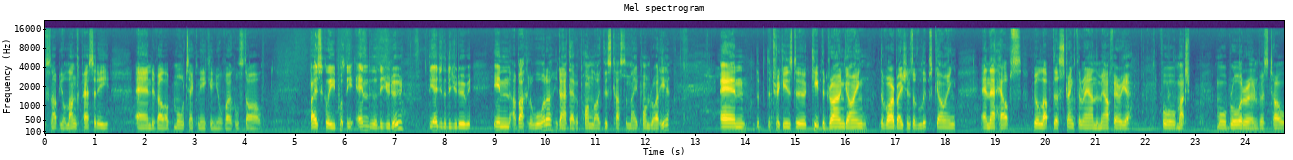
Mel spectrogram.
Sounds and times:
Speech: 0.0 - 4.4, 5.3 - 12.5, 13.2 - 24.7.

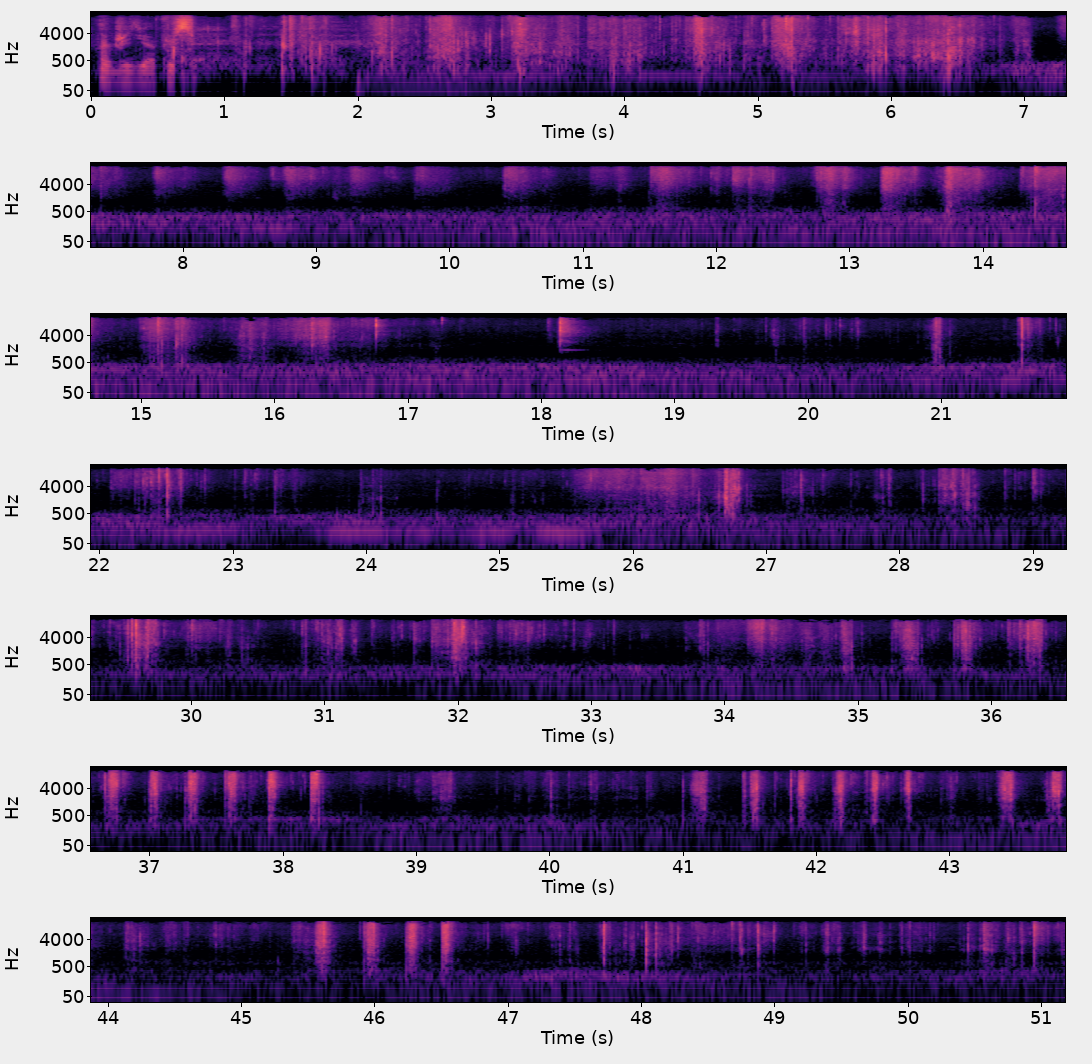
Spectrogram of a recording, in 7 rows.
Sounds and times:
Crunch: 0.6 - 7.1, 19.6 - 24.3, 25.3 - 51.1.

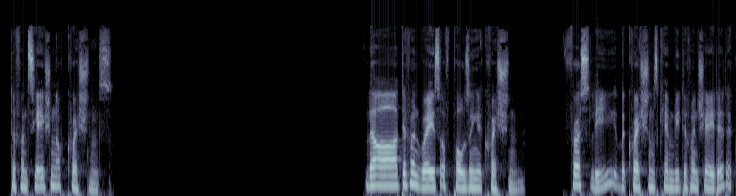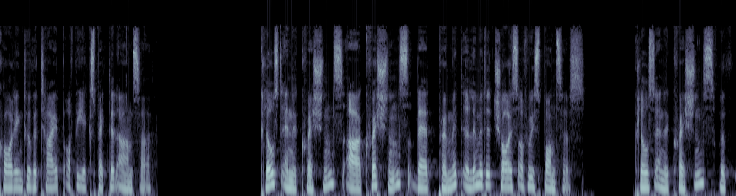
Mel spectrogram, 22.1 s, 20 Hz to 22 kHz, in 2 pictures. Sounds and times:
Speech: 0.0 - 1.7, 5.5 - 7.9, 8.5 - 13.4, 15.0 - 19.9, 20.6 - 22.0.

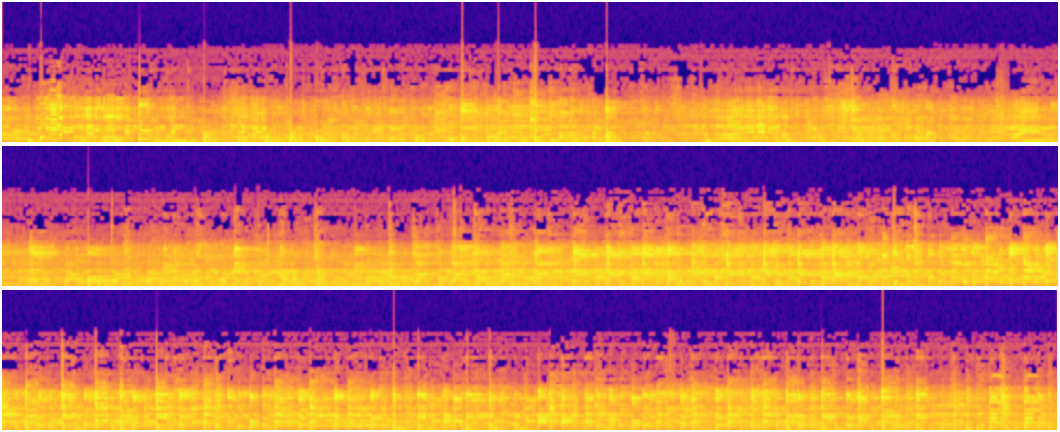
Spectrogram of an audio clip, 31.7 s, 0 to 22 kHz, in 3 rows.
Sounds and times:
Music: 0.0 - 31.6.

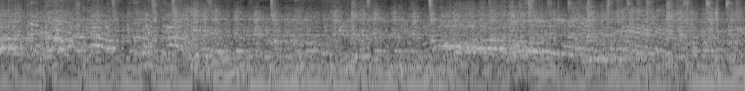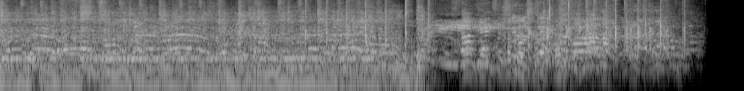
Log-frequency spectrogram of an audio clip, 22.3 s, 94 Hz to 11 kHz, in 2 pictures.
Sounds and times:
Crowd: 0.0 - 21.8.

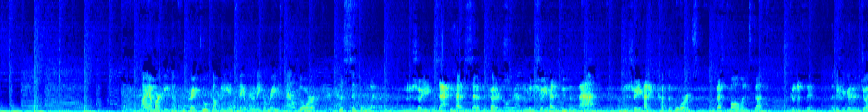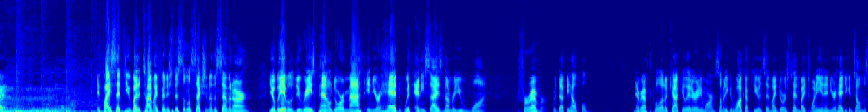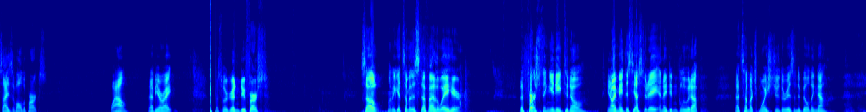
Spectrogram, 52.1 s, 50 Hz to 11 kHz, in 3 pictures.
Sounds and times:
Speech: 2.7 - 17.6, 19.3 - 27.1, 27.7 - 29.1, 30.0 - 35.6, 37.0 - 38.2, 39.0 - 40.1, 42.0 - 44.0, 45.1 - 48.7, 49.4 - 51.4.

